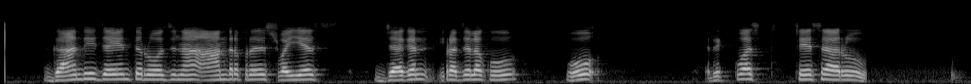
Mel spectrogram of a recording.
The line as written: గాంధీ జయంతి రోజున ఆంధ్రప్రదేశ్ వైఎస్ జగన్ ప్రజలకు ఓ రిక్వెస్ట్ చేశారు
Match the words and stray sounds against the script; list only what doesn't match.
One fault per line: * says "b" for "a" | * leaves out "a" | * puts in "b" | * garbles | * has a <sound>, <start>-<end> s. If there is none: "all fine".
all fine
